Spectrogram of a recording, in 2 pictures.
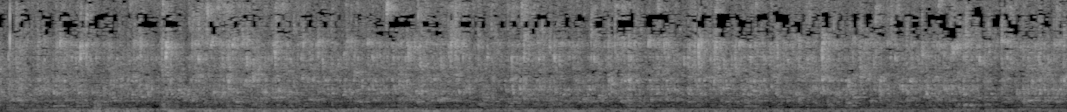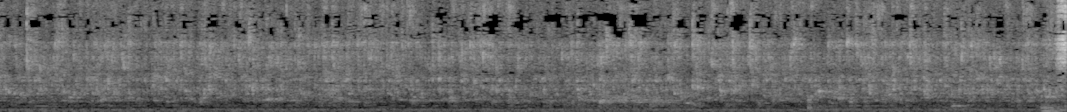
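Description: Steady trickle of water from an aquarium, running throughout. A low rumble from the spinning canvas turntable is heard over the first few seconds.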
